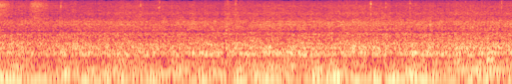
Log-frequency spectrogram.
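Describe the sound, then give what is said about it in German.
Steady low rumble of a car's interior while driving back to Frankfurt, a constant droning road and engine noise that stays even and moderately loud throughout, with no voices. “So, wie ihr hört, sitzen wir wieder im Auto.”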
